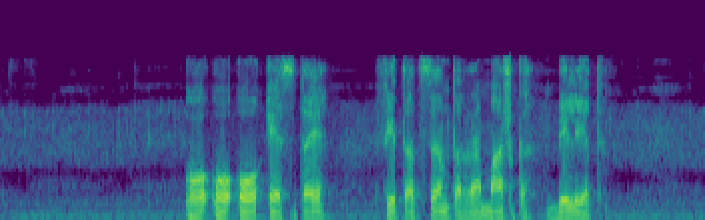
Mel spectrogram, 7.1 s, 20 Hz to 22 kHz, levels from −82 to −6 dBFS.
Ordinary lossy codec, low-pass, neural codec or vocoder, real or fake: Opus, 24 kbps; 7.2 kHz; none; real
